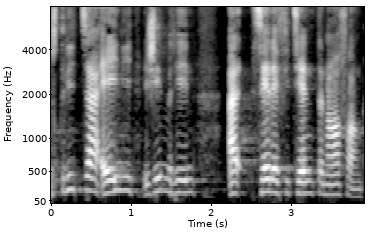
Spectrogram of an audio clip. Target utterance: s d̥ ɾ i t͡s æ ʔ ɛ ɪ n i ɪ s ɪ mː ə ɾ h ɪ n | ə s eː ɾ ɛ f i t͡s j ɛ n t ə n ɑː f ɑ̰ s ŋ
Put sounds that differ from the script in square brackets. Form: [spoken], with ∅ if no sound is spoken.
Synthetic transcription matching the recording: s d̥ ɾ i t͡s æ ʔ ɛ ɪ n i ɪ [ʃ] ɪ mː ə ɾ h ɪ n | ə s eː ɾ ɛ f i t͡s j ɛ n t ə n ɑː f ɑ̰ [∅] ŋ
